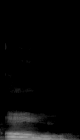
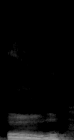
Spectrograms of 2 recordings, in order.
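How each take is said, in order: First: "Oh" terminando em U, lábios fechando; "Oh" deslizando para U; English O glide. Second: "O" curto com lábios parados; "O" cortado na garganta, sem fechar; pure Spanish O. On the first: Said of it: "So it's like". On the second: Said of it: "In Spanish, by contrast". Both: Shown as a demonstration.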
